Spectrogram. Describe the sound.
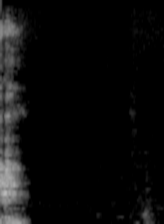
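A sharp throat-clearing cough bursts out once at the start, followed by near silence and a faint soft sound near the end.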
